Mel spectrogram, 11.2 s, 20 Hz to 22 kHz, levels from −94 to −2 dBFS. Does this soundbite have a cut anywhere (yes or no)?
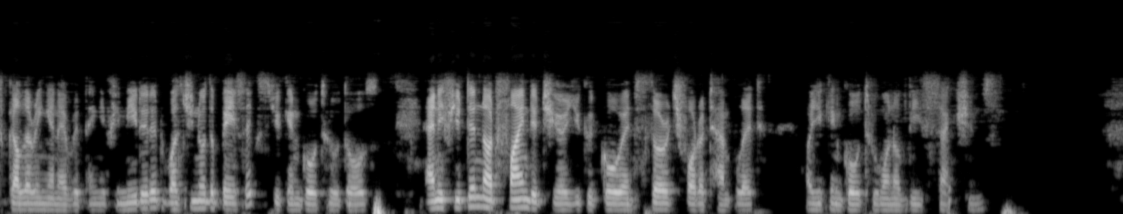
no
